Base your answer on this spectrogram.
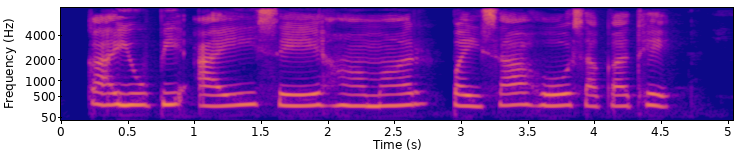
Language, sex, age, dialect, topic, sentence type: Chhattisgarhi, female, 18-24, Western/Budati/Khatahi, banking, question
